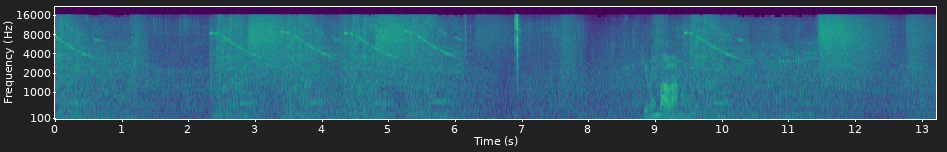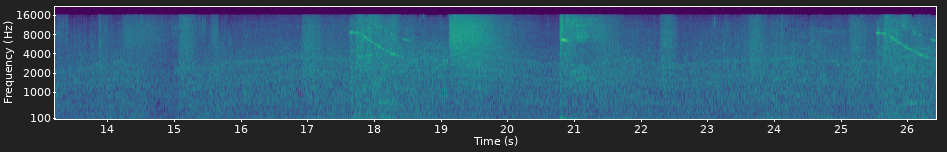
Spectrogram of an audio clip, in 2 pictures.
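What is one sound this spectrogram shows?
A vehicle's engine hums as it climbs over rocky ground.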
